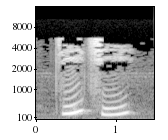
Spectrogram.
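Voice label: "及其", Mandarin Chinese; chinese-flashcards; hsk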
